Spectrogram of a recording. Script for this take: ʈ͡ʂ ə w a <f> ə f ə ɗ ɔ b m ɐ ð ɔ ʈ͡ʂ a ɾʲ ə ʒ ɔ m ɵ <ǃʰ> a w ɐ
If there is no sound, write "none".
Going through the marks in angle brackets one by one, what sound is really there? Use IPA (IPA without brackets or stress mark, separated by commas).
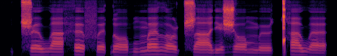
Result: h, ǃʰ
